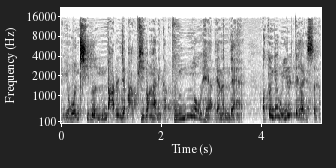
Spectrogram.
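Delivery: ordinary talk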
